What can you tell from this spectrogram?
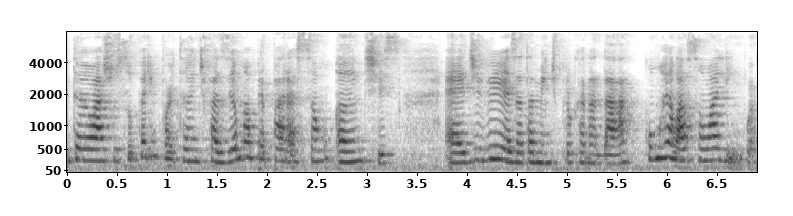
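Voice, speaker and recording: With lively intonation, a woman speaks at a high pitch. Audible room echo and noticeable background noise come through. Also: moderate pace. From Brazil. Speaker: immigrant vlogger. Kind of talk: casual chat. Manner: conversational, with hesitations.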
